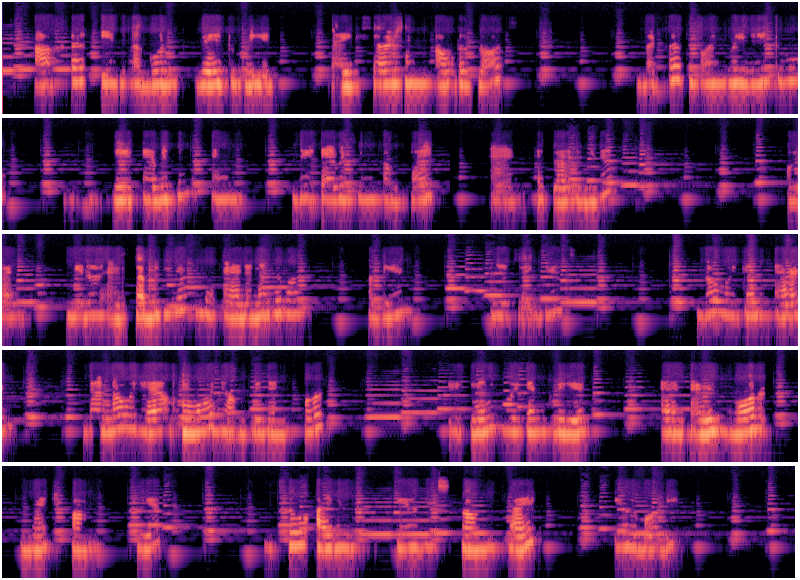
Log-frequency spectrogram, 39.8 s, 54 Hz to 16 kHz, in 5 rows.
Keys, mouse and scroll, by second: 2.6 Tab, 2.6 x, 4.2 alt+z, 4.2 Tab, 19.3 g, 24.8 ctrl+z, 26.2 k, 33.8 s.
